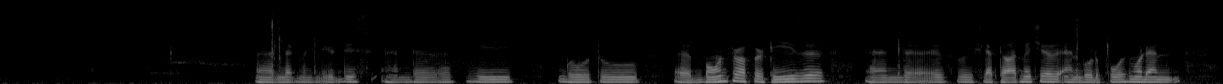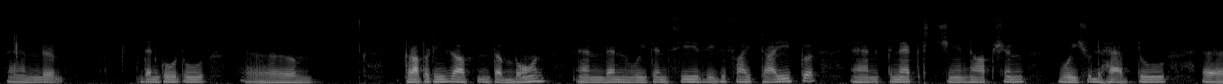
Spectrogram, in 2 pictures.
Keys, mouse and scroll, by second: 1.6 click, 2.0 click, 2.6 Delete, 6.7 click, 8.4 ctrl+Tab, 8.9 ctrl+Tab, 10.7 Tab, 11.7 ctrl+Tab, 12.7 click, 13.9 click, 18.7 click, 19.1-20.3 scroll down 2, 20.3-21.5 scroll down 2, 21.5 click.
